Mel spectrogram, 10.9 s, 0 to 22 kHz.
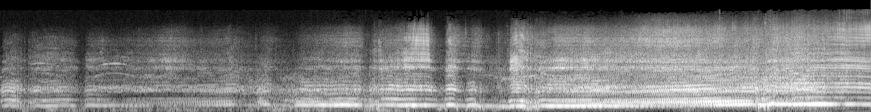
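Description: Peugeot 205 GTI rally car's four-cylinder engine running hard up a twisty climb, the note dipping and breaking a few times around the middle as the driver lifts off and changes gear. It then pulls steadily and grows louder as the car comes closer.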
